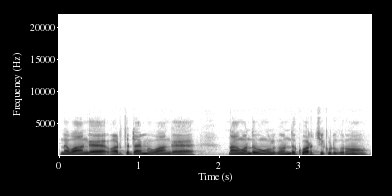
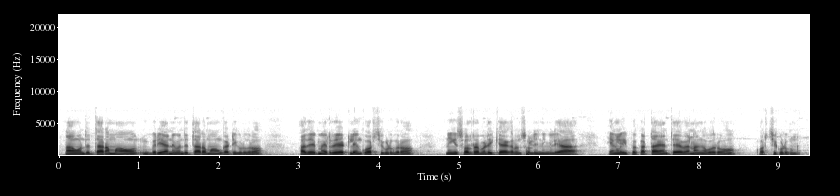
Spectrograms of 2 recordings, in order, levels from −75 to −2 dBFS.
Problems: none marked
